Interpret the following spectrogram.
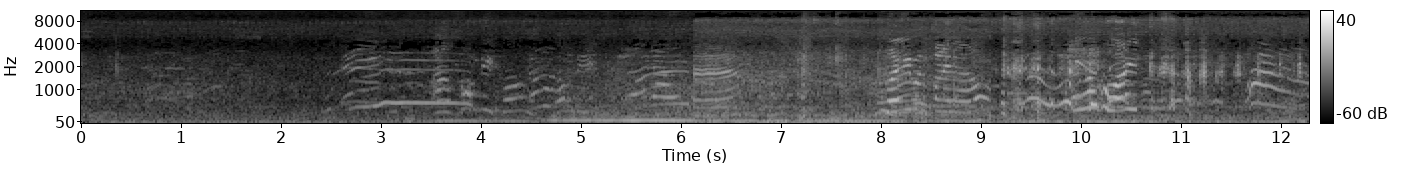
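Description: High-pitched voices squealing and exclaiming in short, rising and falling cries, sparse at first and then coming thick and loud from about eight seconds in.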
